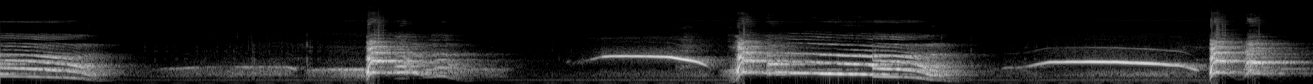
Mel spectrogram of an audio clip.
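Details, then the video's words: Howling pet dog Cooper answers an owner's unusual whistling; smooth arched whistle tones alternate with long falling howls and sharp yelping onsets, three exchanges across thirteen seconds. "I made my dog howl!?"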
